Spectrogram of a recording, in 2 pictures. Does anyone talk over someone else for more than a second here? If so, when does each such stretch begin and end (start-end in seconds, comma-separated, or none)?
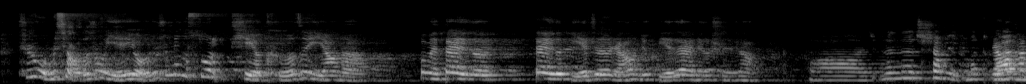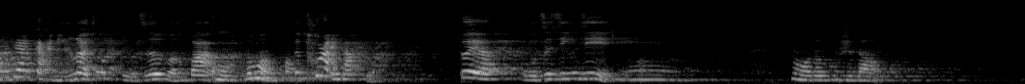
none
